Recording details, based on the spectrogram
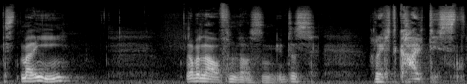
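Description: An actor playing a nervous, well-off young gentleman with a Viennese accent, halting and distracted, in a radio play. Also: mid-range voice, expressive. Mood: restless, commanding. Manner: halting, distracted, faintly bossy.

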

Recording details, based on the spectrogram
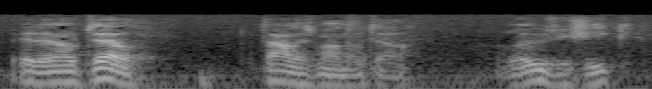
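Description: Cheeky rough working class bloke, deepish voice, slangy n joking, old 60s radio play w some hiss. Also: male voice, a little slow, a bit bright. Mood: amused. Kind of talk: 1960s radio drama acting. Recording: noisy old 1960s radio recording.

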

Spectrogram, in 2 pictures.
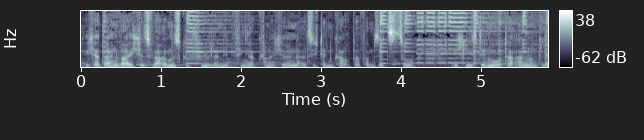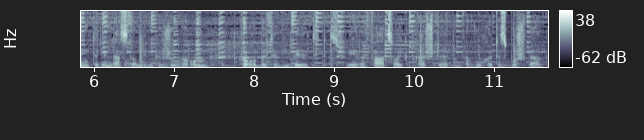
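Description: An actor playing the armed first-person narrator of a radio thriller, recounting the action over music. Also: male voice, low-pitched, flat delivery, normal speed, close to an everyday voice. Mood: urgent.

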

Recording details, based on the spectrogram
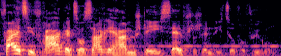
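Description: An actor playing a smooth, evasive, proud and coldly businesslike slaughterhouse manager in a radio drama. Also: male voice, medium pitch, very animated, fast, music in the background, lightly acted. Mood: evasive, defensive. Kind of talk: naturalistic radio drama acting.

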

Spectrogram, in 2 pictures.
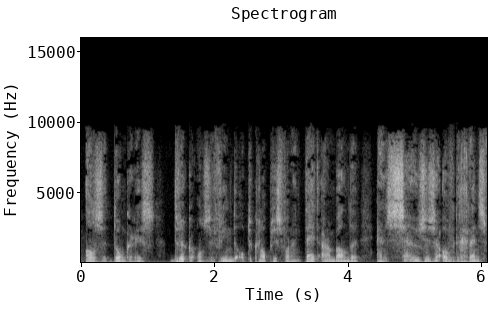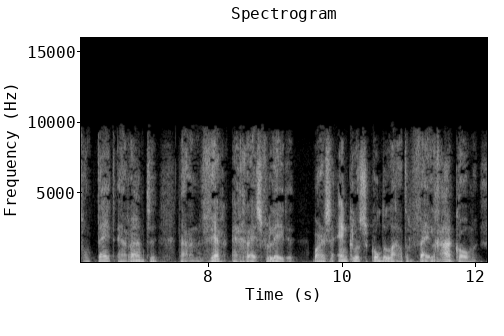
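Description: A man with a fairly low, rough and husky voice narrates a children's adventure. His scripted delivery is dramatic, sweeping widely up and down. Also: sing-song, moderate pace, fairly bright tone. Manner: dramatic storytelling.

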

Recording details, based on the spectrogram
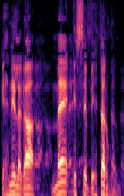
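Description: A man reading a scripture translation from a script in a measured, formal, carefully phrased way, like a professional radio presenter. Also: medium pitch, animated, fairly bright tone.

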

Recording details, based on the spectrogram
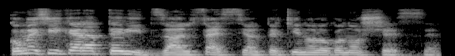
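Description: Male radio host, higher-pitched voice. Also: animated, moderate pace, fairly bright tone. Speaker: radio host interviewing guests. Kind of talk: radio interview, conversational.

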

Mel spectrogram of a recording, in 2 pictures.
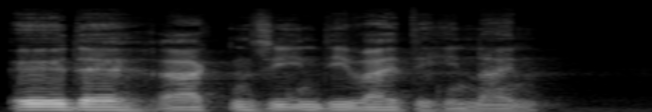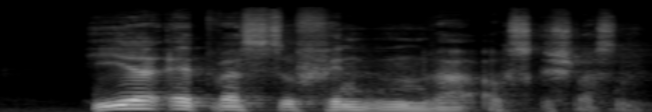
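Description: A male actor playing a tormented, world-weary immortal from ancient Egypt in a radio play, speaking with grave, deliberate, literary delivery. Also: sits low, animated, darkish tone, exaggerated voice. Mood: weary, resigned. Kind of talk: dramatic first-person radio play narration.

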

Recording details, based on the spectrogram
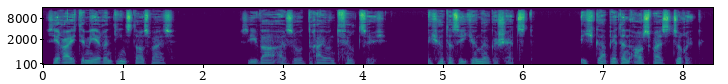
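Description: Husky, low-voiced observant male narrator. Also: no room sound, clean studio sound. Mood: observant, calm. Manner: measured, observant, descriptive. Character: world-weary male paparazzo recounting his story, coolly observant. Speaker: narrator of a radio crime play. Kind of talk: scripted first-person radio drama narration.

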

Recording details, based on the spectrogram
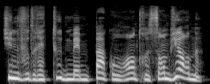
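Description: A woman voicing a bossy, sharp-tongued teenage girl with a commanding, sarcastic delivery in an audiobook. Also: on the high side, fairly quick, dry recording, clean studio sound, natural voice. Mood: stern, commanding. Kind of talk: dramatised audiobook dialogue.

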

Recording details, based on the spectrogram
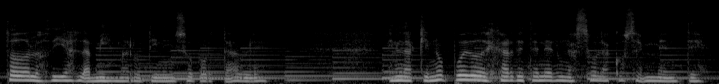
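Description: A woman reads a scripted monologue in a slightly low voice. Music is clearly audible underneath. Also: steady tone, normal speed. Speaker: radio drama workshop student. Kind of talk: dramatic monologue reading.

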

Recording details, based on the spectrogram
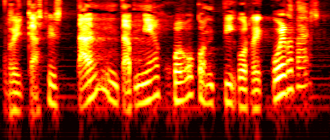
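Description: A woman's voice: on the low side, big pitch swings, measured pace, a little mellow, slightly rough, dull audio, faint music behind, pitched below the performer's own voice, full character voice. A woman voicing an affectionate, silly pet rabbit in a tender, pleading way for a storybook radio play.

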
